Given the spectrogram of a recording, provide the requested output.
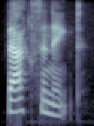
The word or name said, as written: vaccinate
